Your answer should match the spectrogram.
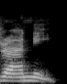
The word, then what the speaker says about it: Ranie: Is it Rainey or Ranny? My name is Ranie.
